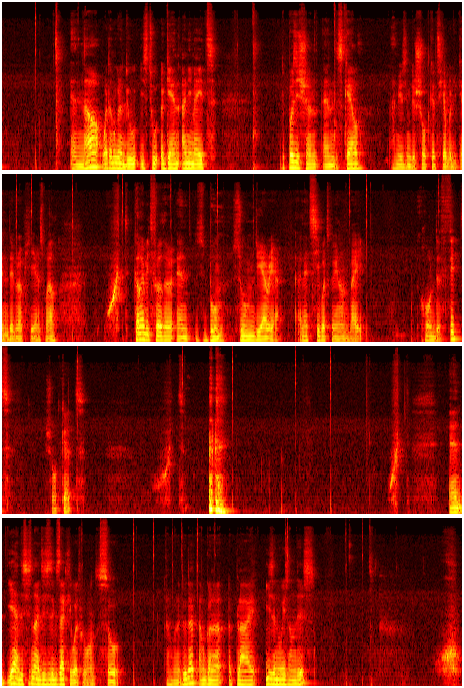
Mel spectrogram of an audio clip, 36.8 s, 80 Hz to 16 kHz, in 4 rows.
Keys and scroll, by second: 5.0 p, 6.6 shift+s, 35.0 space.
